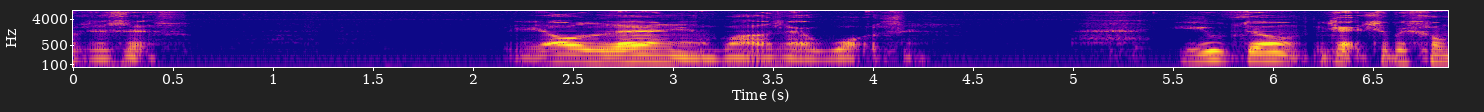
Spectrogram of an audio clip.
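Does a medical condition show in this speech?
Yes: stage 4 tongue cancer, hemiglossectomy.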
